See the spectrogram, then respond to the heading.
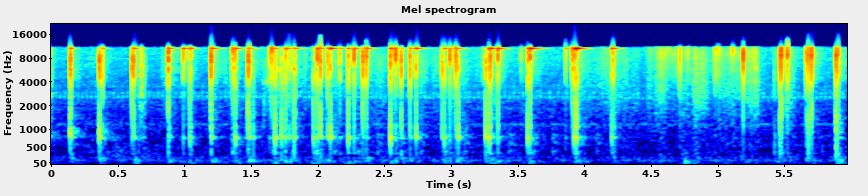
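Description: Long acrylic nails tap about two dozen times on a small, hollow, seemingly empty ceramic novelty shot glass with a rainbow glaze and an unglazed labeled base, resting on a towel. The nails strike both the glaze and the base, making quick, bright, clicky ticks with a faint high ring that dies away almost at once.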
